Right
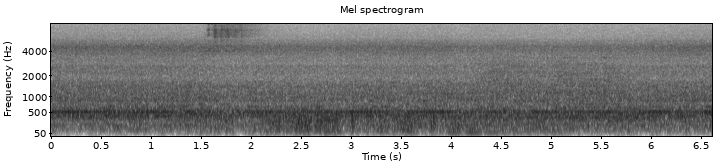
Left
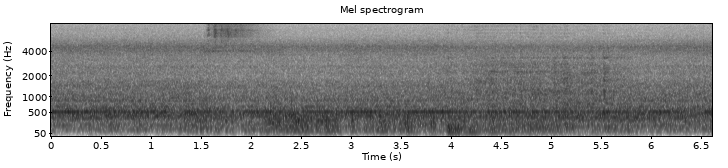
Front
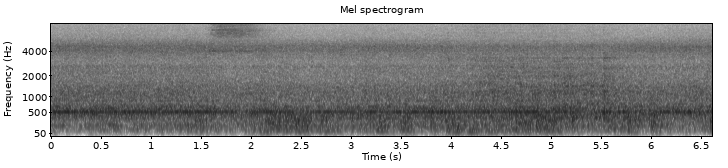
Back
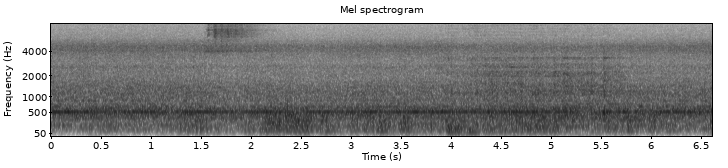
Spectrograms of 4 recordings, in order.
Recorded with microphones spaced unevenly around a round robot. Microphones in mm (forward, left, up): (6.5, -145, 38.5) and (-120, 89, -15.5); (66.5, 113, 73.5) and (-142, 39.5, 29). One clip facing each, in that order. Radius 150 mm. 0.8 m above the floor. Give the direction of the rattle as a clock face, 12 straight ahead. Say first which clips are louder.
Right 1 dB, even; 5 o'clock.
